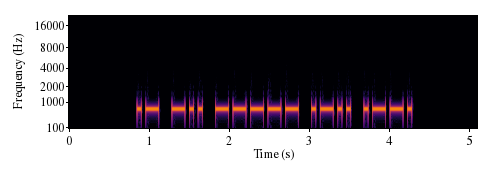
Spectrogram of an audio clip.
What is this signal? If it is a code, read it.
Morse code, heard as a keyed tone, about 25 wpm, 700 Hz. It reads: AD0LP
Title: Speed Racing - USA 2x2 Call Signs 22wpm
